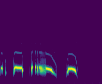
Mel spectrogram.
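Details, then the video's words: Spotted dove call used as a lure for trapping: low, mellow cooing notes, a short double note then three longer sliding coos within two seconds, over a faint steady low hum. "Chim cu gáy kích bổi nhanh nổi / Tiếng chim cu kích bổi hiệu quả"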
